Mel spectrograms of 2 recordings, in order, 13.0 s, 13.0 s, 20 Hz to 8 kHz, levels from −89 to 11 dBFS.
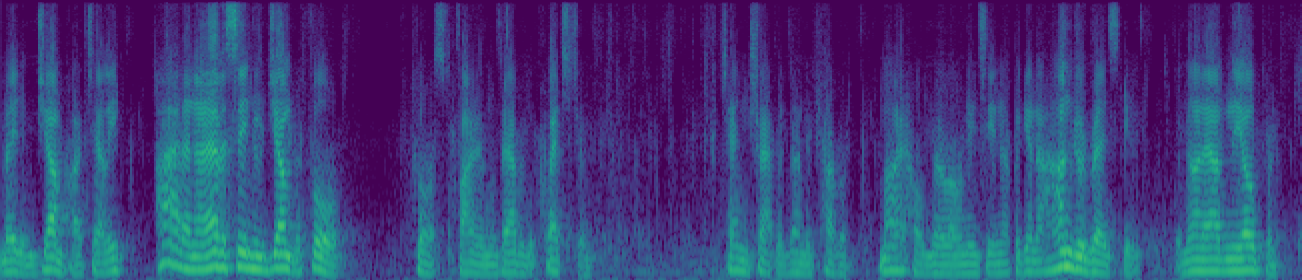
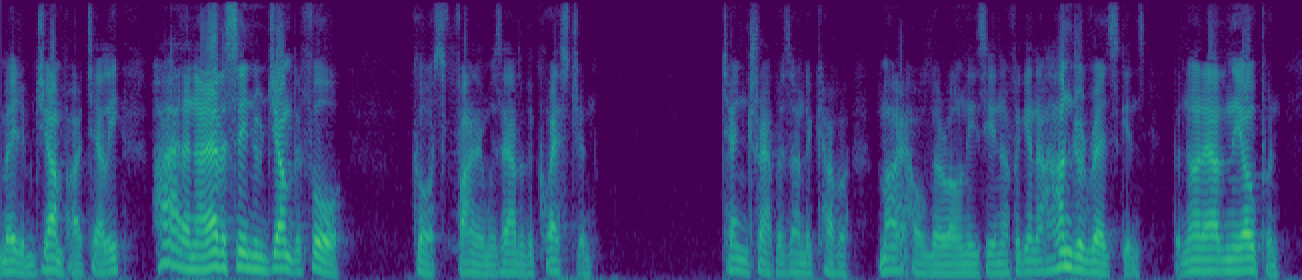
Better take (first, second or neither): second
